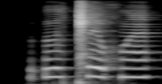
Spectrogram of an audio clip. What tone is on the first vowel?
low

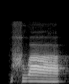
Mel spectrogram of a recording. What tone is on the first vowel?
falling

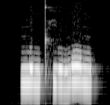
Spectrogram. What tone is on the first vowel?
low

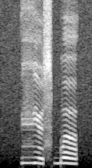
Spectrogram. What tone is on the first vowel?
falling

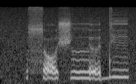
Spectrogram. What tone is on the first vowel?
low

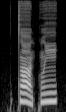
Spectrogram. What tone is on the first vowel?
falling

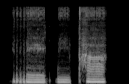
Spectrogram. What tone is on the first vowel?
low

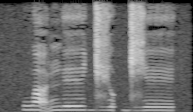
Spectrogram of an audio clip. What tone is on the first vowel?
falling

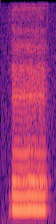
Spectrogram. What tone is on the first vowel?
high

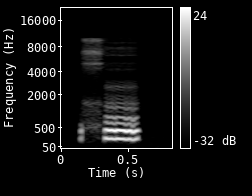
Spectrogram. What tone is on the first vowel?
high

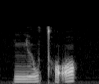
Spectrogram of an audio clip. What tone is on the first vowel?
rising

